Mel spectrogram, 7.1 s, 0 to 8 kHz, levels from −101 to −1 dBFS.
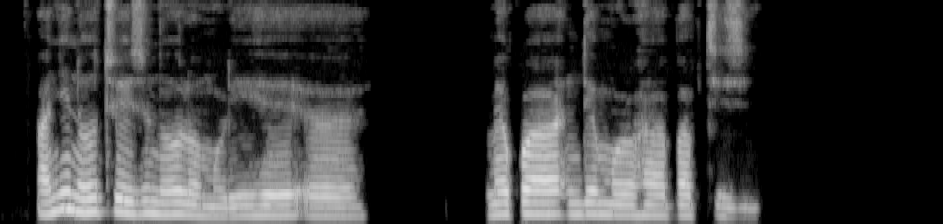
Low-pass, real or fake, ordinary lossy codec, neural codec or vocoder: none; real; none; none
